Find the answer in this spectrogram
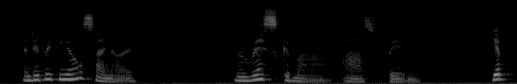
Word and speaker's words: Marescimar: MA for magic and mathematics, RE for respect and religion, and SC for science, although in the word Marescimar we pronounce the SC like the S and K in Sky's name.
